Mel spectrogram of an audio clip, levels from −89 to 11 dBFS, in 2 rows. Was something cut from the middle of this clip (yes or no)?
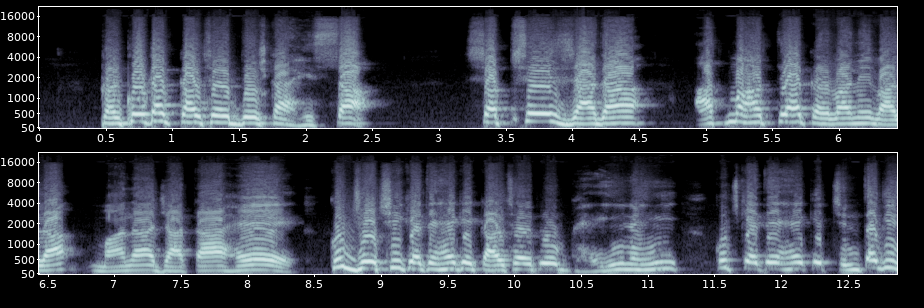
yes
